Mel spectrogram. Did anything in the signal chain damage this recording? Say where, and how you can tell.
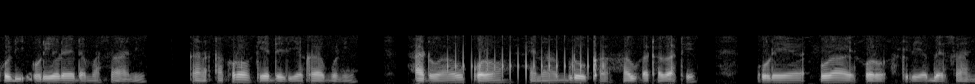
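Yes. Throughout, the sound is gritty, with a hiss trailing the speech and a narrow line band from about 200 Hz to 3.7 kHz, with nothing above 3.9 kHz. That is the codec stage: Dialogic VOX ADPCM coarsely quantising 4-bit steps, which fits 32 kbps at 8,000 samples a second.

From 4.48 to 6.04 s there is a train of clicks: about twenty evenly spaced ticks at 12.9 per second, peaking roughly 15 dB above the signal. Their much-alike shape and steady pace point to the analogue wiring or interface stage, likely interference from nearby equipment or a struggling interface injecting pulses.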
